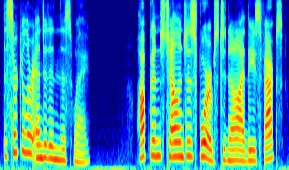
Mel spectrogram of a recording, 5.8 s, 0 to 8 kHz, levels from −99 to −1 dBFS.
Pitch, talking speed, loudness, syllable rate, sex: 220 Hz, 135 wpm, -20 LUFS, 4.8 syllables/s, female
